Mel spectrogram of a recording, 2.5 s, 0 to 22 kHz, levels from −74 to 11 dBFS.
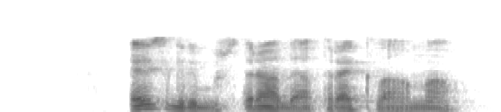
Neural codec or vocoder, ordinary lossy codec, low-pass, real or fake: none; MP3, 32 kbps; 5.4 kHz; real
